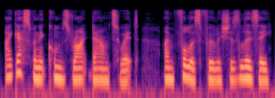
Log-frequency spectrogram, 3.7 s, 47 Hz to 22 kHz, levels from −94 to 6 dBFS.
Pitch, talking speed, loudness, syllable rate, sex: 160 Hz, 245 wpm, -18 LUFS, 5.6 syllables/s, female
